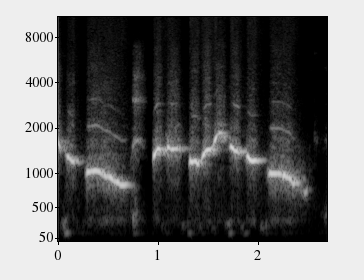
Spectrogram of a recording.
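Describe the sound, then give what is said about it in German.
A person whistles a short melody imitating the whistling on a record, with a series of clear, sustained tones that rise and fall in pitch across a few brief phrases, with no talking. “Auch dieses Pfeifen, dieses.”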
